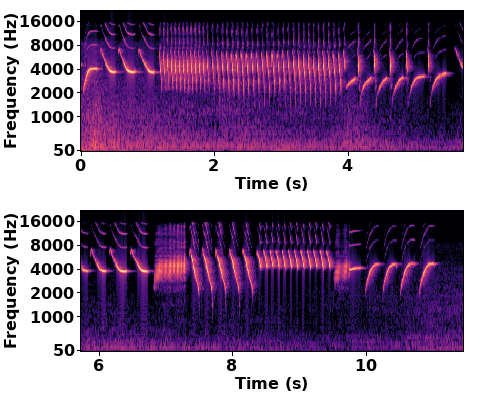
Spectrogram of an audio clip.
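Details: Spanish Timbrado canary singing a training song: loud high tours of rapid metallic trills, buzzy rolling sections and repeated upward-curving whistled notes, several phrases changing every second or two, no other sounds.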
